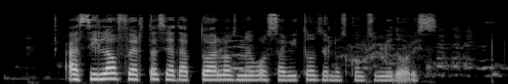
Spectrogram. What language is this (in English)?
Spanish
